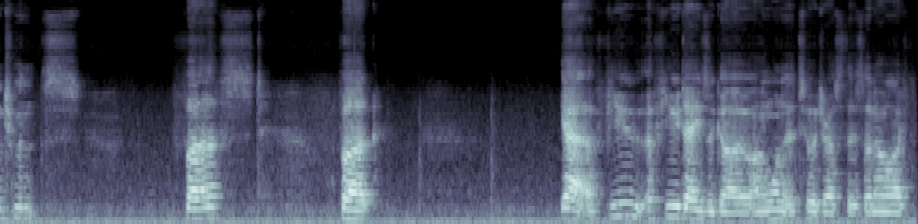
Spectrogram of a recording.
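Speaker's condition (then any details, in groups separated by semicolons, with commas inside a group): No condition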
